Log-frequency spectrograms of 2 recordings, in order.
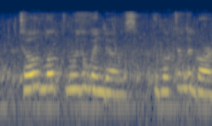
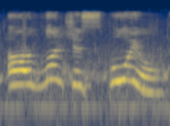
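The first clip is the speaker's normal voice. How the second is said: slow, raised lament; slow, dismayed cry over spoiled lunch; 5 semitones higher, 5 dB louder, slower than usual. A narrator's reading. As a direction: mourn the ruined lunch. Toad upset about lunch.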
